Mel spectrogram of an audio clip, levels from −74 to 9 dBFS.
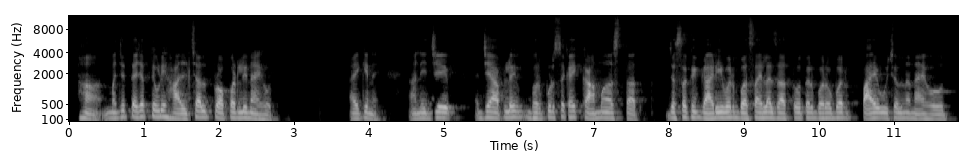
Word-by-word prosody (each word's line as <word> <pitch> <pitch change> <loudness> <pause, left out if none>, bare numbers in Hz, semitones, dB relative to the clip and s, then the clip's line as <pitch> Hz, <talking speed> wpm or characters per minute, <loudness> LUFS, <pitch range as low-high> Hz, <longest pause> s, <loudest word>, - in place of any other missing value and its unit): हां, 115 -6 -2
म्हणजे 130 +4 -2
त्याच्यात 155 +2 +2
तेवढी 160 0 +2
हालचाल 125 +1 +2
प्रॉपरली 135 +1 +2
नाही 120 -4 0
होत. 100 -4 -5 1.0
आहे 120 0 -1
की 135 +4 -3
नाही? 110 -7 -5 0.4
आणि 120 +2 -2
जे 135 -1 +5 0.5
जे 145 +2 +2
आपले 140 +2 +3 0.2
भरपूरसे 135 +3 -2
काही 145 -1 0
कामं 130 -1 +2
असतात, 130 +1 -3 0.5
जसं 135 +2 +1
की 145 - +1
गाडीवर 135 +2 +4
बसायला 130 +2 +3
जातो, 130 0 0
तर 135 - +1
बरोबर 130 +1 +1 0.2
पाय 125 +3 +5
उचलणं 130 -1 -1
नाही 115 -1 -2
होत. 110 -1 -3
130 Hz, 150 wpm, -24 LUFS, 120-135 Hz, 1.0 s, जे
